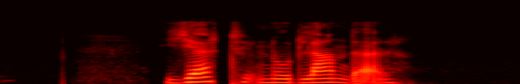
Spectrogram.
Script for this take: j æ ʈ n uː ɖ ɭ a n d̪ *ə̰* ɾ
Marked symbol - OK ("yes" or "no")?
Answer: yes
